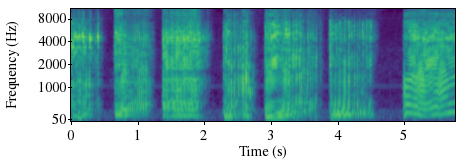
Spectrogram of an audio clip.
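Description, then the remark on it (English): A person blows a rapid series of about seven buzzy, wet raspberry noises, mouth imitations of farts, each roughly half a second long with short pauses, loud, the last one wobbling in pitch. “I like to vocalize my farts.”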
